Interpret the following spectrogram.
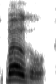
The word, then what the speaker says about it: Bogle: right so it's mine okay and i am pronouncing bogor because that's the other one i'm like it looks like bogu it's bogo right like it's bogel it's like soccer burglar that's all good that's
